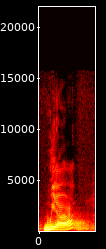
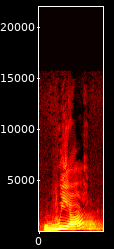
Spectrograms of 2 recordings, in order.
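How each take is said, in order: Both takes have the same delivery.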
